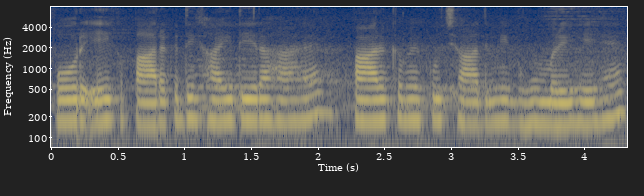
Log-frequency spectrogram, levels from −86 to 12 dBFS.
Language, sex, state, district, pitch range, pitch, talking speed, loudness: Hindi, female, Chandigarh, Chandigarh, 165-180 Hz, 175 Hz, 195 wpm, -17 LUFS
